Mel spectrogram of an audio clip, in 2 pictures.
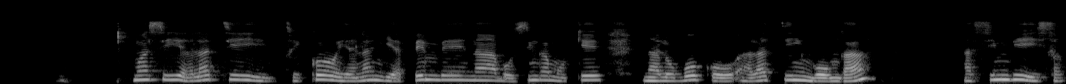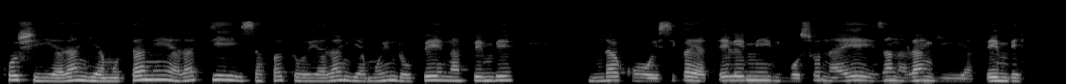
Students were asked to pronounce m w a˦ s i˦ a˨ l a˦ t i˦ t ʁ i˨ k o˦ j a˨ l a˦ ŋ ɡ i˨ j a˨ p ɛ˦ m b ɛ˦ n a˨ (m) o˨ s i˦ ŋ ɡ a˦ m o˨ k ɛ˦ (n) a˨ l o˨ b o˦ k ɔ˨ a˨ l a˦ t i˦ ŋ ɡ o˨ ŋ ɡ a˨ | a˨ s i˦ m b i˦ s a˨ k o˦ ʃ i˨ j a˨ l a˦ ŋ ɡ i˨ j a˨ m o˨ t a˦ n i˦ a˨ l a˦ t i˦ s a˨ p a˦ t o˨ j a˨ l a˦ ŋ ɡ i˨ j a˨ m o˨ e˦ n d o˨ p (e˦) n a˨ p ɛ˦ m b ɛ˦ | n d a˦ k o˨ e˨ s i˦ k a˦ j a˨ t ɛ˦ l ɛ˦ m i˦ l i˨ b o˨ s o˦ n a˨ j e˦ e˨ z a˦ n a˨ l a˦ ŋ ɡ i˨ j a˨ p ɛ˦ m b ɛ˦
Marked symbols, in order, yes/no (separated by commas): no, yes, yes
